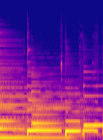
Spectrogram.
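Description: Acoustic guitar playing a slow melody in single plucked notes, about four in two seconds, each ringing on into the next.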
